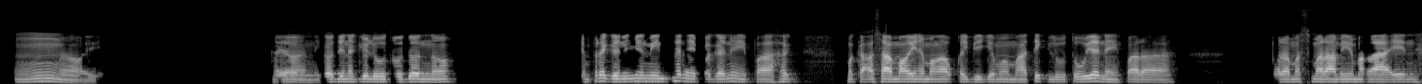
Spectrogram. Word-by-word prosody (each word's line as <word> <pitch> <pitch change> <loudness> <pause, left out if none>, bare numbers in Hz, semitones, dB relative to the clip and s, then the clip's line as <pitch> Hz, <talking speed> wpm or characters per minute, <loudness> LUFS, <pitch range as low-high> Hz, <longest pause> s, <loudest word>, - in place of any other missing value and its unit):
Hmm, 130 +3 -3
okey. 100 -2 -6 1.7
Ayun, 110 +1 -2
ikaw 125 +4 +1
din 125 0 0
nagluluto 125 0 0
dun, 125 -1 +3
'no? 125 +1 -1 1.3
Siyempre 120 +6 -1
ganun 135 0 +3
yun 140 - +1
minsan, 140 +4 0
eh, 130 - +1
'pag 130 -2 -6
ano, 135 - -4
eh, 120 - -4
'pag 115 +3 -1 0.6
magkakasama 130 -1 +3
kayo 125 - +4
ng 125 -1 0
mga 120 0 +3
kaibigan 120 0 -3
mo - - -2
matik 115 +5 -2
luto 115 +1 -6
'yan, 145 -2 +5
eh, 115 - -2
para 110 -1 -2 0.9
para 120 0 -1
mas 120 0 -5
marami 125 -1 +4
yung 120 - -2
makain. 120 -1 +3
120 Hz, 140 wpm, -23 LUFS, 115-130 Hz, 1.7 s, yan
